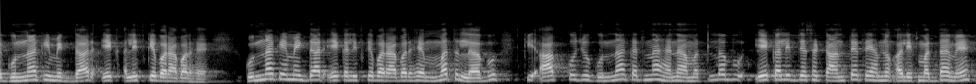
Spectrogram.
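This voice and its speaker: A man teaching Quran reading slowly and patiently, drilling syllables one by one and checking that viewers understood. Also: sits high, fairly bright tone, lo-fi sound. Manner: asks "understood?" often. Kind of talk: slow step-by-step recitation lesson.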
